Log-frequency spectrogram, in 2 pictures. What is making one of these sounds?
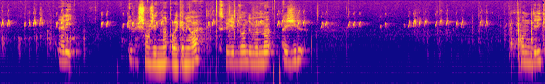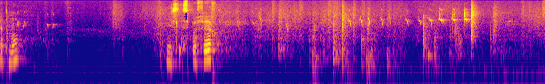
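A duckling cheeps softly, close by.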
